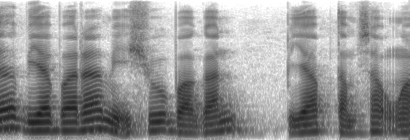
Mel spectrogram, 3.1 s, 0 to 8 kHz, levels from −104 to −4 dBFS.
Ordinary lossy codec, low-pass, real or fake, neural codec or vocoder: none; none; real; none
